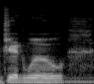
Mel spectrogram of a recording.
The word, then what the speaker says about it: Jinwoo: I loved that aspect of Jinwoo, and it's just gone now. But can I clarify? I believe that because again, Korean, the pronunciation is Jinu.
